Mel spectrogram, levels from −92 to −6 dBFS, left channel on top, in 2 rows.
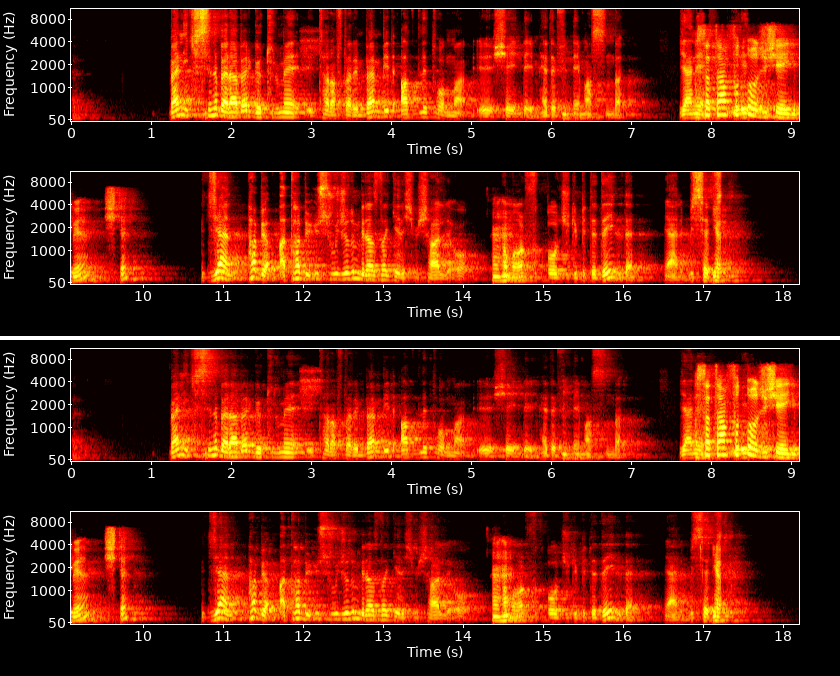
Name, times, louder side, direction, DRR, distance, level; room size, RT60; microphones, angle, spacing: voice 1, 1.2-6.9 7.6-7.9 8.2-8.5 10.8-14.0 14.5-14.8 15.1-16.1 16.5-17.2, left 3 dB, 60° left, 7 dB, 1.9 m, -28 dB
voice 2, 7.8-9.8 14.4-14.6 17.1-17.2, right 2 dB, 20° right, 9 dB, 1.7 m, -24 dB
27.5 x 22.5 x 7.6 m, 0.79 s
head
